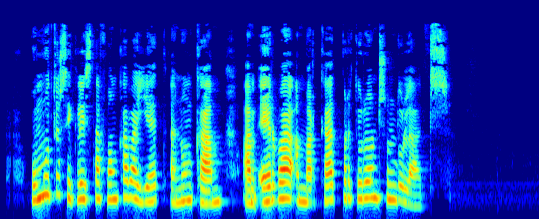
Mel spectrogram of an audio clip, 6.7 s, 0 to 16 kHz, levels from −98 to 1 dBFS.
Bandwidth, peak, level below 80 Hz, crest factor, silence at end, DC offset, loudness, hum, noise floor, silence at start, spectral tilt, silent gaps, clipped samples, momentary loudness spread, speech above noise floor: 11.5 kHz; -6 dBFS; -84 dBFS; 20 dB; 1.15 s; under 0.1%; -27 LUFS; none; -85 dBFS; 0.4 s; -5 dB/octave; none; under 0.1%; 13 LU; 58 dB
